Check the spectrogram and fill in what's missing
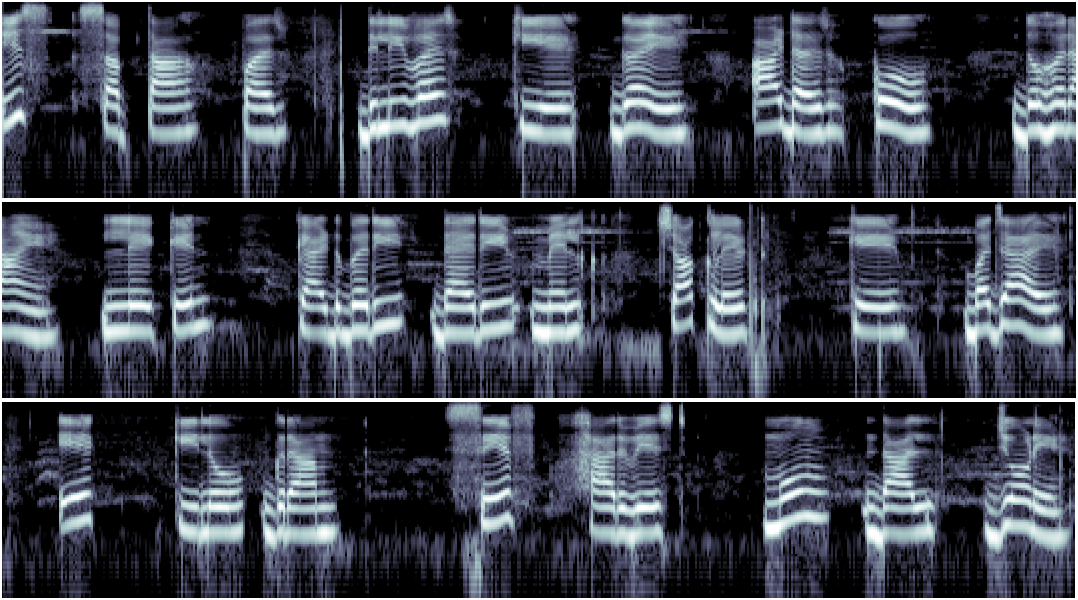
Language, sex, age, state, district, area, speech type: Hindi, female, 18-30, Uttar Pradesh, Sonbhadra, rural, read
